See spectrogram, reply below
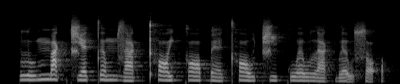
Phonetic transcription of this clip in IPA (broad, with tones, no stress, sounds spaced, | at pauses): l u˨˦ m a˦˥ k̚ t͡ɕ ɛ˨˦ t̪ ə˧ m z a˨˩ k̚ t̪ʰ ɔ˧ j k ɔ˧ ɓ ɛ̤˨˩ t̪ʰ ɔ˧ w t͡ɕ i˧ k w ə˧ w l a˨˩ k̚ l ə̰˧˨ w s ɔ̰˧˨ ʔ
